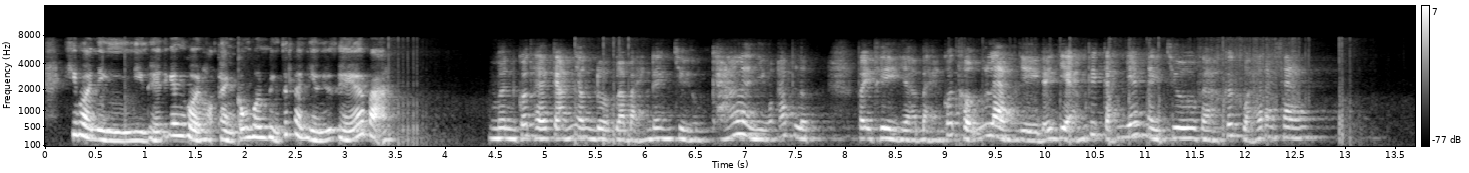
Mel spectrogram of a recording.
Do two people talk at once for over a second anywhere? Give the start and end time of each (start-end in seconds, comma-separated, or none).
none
